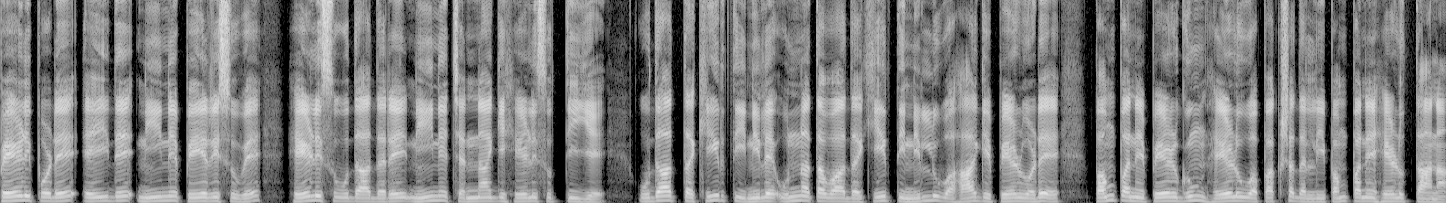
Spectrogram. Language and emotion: Kannada, neutral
